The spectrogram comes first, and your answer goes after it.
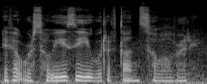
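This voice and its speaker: A woman's voice: lowish voice, flat delivery, racing, gravelly. An actress playing a neglected, bold young noblewoman desperate to escape, in an audio drama with music underneath. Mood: bold, persuasive. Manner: pointed, determined.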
